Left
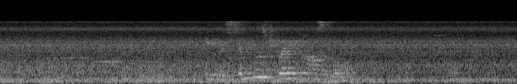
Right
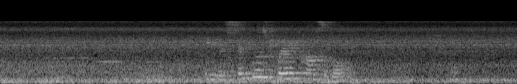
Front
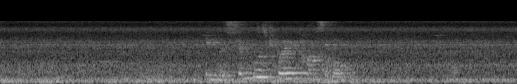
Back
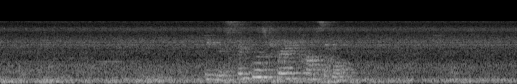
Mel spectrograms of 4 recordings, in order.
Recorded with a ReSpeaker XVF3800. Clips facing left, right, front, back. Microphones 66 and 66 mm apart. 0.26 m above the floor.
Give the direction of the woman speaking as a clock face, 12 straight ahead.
5 o'clock.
